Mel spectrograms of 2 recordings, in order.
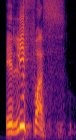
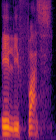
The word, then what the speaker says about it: Elifaz: Elifas, ou Elifaz, tem alguns que pronunciam Elifaz, amigo de Jó, estava correto quando ele disse que Deus não se beneficia de nós.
